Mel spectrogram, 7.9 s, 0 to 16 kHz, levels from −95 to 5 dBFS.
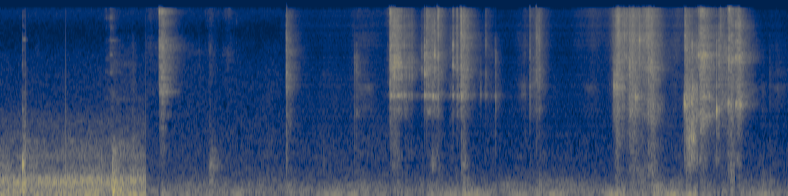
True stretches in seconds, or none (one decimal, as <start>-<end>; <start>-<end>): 0.0-2.8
